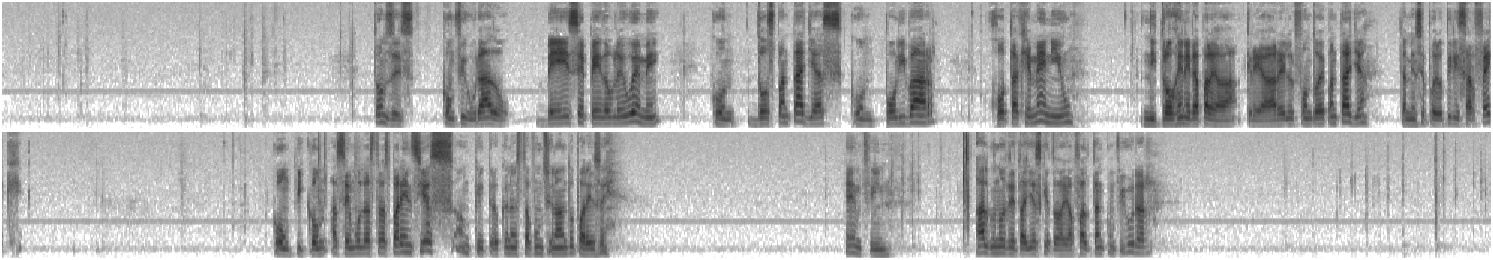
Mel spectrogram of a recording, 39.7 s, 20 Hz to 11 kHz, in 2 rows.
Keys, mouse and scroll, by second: 0.7 super+7, 0.7 Return, 0.7 typing, 3.2 super+w, 14.3-16.1 drag, 24.0 super+Return, 31.2-32.4 typing, 32.6 Return, 38.0 super+6, 38.9 super+Return.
